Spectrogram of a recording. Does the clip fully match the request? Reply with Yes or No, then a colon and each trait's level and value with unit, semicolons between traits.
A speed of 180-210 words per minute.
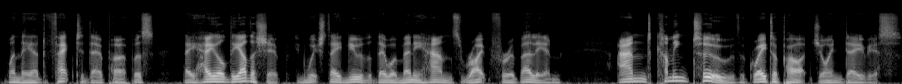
Yes: fast, 205 wpm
